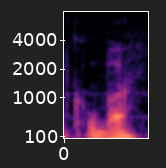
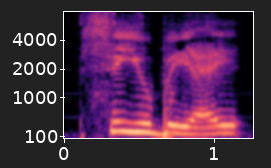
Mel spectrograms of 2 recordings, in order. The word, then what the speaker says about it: Cuba: Island Iraq is right He does pronounce his name Kuba No, no. It's Cuba Gooding Jr..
